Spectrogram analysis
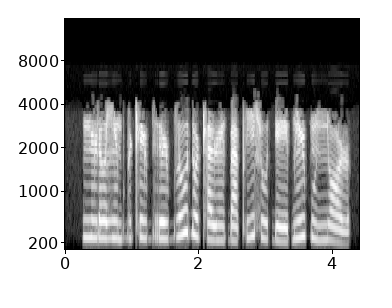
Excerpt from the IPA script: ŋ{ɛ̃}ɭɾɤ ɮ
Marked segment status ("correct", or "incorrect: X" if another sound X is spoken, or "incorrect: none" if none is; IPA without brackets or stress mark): correct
